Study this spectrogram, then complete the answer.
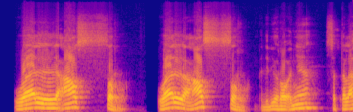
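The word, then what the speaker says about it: والعصر: Nah, huruf ro sukun ini cara bacanya adalah sempurnakan dulu ee huruf shad sukunnya. Shad sukunnya ini sempurnakan dengan hamsnya karena punya hams juga. Wal as wal as. Nah, setelah itu baru ro. Wal asr.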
